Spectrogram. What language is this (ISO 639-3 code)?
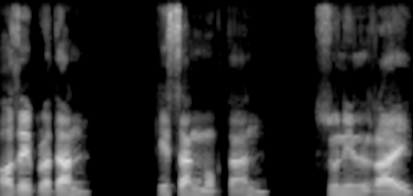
nep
